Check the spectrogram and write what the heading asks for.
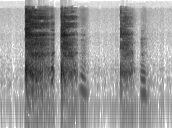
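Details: Short wheezy allergic cough: three harsh cough bursts, each trailing into a brief whistling, tonal wheeze on the intake breath.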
